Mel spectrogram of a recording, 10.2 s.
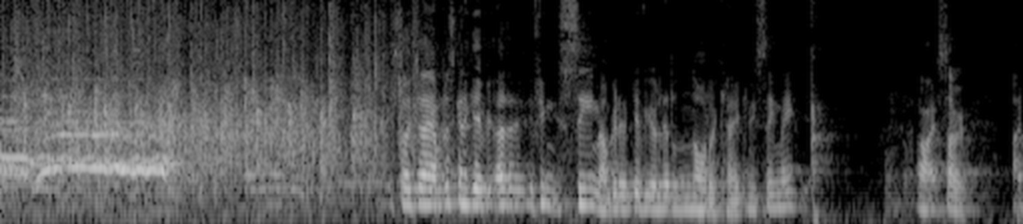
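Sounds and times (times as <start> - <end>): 
wavering whoop or whistle: 0.0 - 1.8
audience applause: 0.0 - 4.4
speech: 4.0 - 8.2, 9.2 - 10.2.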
